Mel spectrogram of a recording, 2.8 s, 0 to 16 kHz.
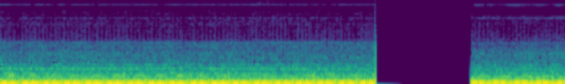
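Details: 2006 Porsche Cayenne S (955) 4.5L V8 just after replacing the EVAP purge valve for P0441 and pulsing idle; steady even low rumble at raised warm-up idle, no pulsing or hunting; running smoothly after repair.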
